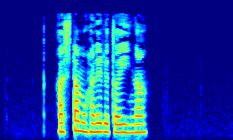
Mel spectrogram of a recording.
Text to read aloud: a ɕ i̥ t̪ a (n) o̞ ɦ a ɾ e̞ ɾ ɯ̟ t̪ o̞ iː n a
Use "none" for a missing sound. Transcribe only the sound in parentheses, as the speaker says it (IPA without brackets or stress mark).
m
